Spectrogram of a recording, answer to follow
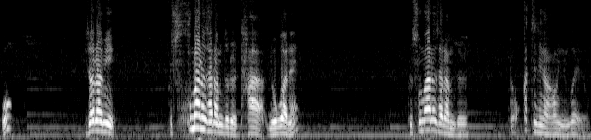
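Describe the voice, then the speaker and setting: Man from Jeolla, heated preachy rant, rhetorical questions, fairly high voice, faint music behind. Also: sing-song, measured pace, pauses often. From Jeolla, South Korea. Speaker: vlogger. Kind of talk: casual monologue, day-drinking rant.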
